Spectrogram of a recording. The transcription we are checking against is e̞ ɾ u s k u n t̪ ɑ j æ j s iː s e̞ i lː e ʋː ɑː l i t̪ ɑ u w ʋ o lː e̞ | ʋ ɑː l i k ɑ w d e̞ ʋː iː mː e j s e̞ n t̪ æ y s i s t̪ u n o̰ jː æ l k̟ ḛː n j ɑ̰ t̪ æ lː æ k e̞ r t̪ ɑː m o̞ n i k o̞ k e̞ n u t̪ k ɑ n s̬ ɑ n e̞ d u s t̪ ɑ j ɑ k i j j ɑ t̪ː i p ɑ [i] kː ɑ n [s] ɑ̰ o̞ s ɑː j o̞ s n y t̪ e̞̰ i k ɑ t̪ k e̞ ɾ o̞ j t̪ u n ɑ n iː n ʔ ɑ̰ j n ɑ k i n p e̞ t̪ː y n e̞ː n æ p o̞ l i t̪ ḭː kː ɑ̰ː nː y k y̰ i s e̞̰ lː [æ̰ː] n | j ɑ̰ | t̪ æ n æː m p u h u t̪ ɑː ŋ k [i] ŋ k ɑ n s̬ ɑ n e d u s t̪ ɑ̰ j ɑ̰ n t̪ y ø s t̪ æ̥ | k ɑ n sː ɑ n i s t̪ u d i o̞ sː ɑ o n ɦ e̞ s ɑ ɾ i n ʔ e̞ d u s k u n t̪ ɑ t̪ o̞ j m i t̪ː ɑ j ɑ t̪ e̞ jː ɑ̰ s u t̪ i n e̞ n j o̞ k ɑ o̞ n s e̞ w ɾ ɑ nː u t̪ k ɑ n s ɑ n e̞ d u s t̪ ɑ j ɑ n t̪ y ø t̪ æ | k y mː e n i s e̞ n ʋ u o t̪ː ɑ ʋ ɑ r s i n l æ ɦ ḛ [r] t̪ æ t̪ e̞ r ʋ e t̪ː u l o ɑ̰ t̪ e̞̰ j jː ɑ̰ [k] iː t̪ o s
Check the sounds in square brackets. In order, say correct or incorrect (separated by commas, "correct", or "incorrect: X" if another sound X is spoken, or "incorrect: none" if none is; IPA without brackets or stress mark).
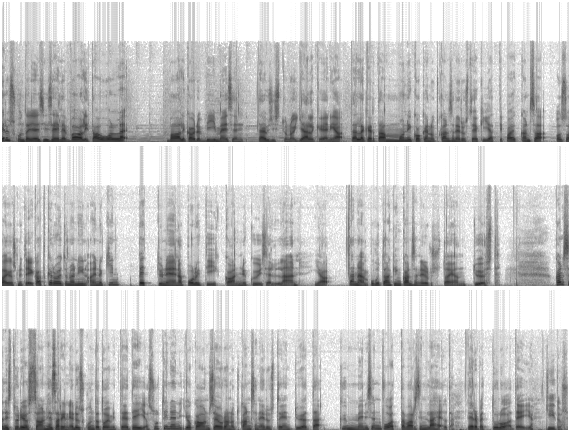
incorrect: j, correct, correct, correct, incorrect: l, correct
